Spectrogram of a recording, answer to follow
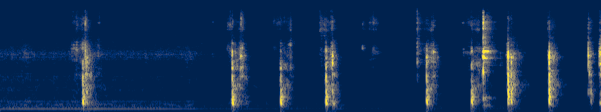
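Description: A chef's knife dicing a red bell pepper on a wooden cutting board. There is a single knock a little under a second in, then from about two seconds in a steady run of short knife strokes against the board, about two a second.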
